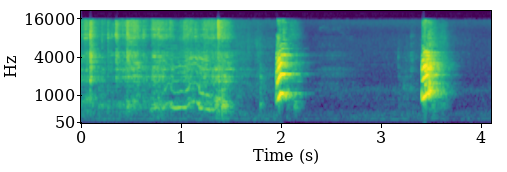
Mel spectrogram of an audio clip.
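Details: Female husky/poodle mix puppy, eight weeks old, playing with her dish: a soft wavering whine at first, then two short sharp high barks about one and a half seconds apart, followed by silence.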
